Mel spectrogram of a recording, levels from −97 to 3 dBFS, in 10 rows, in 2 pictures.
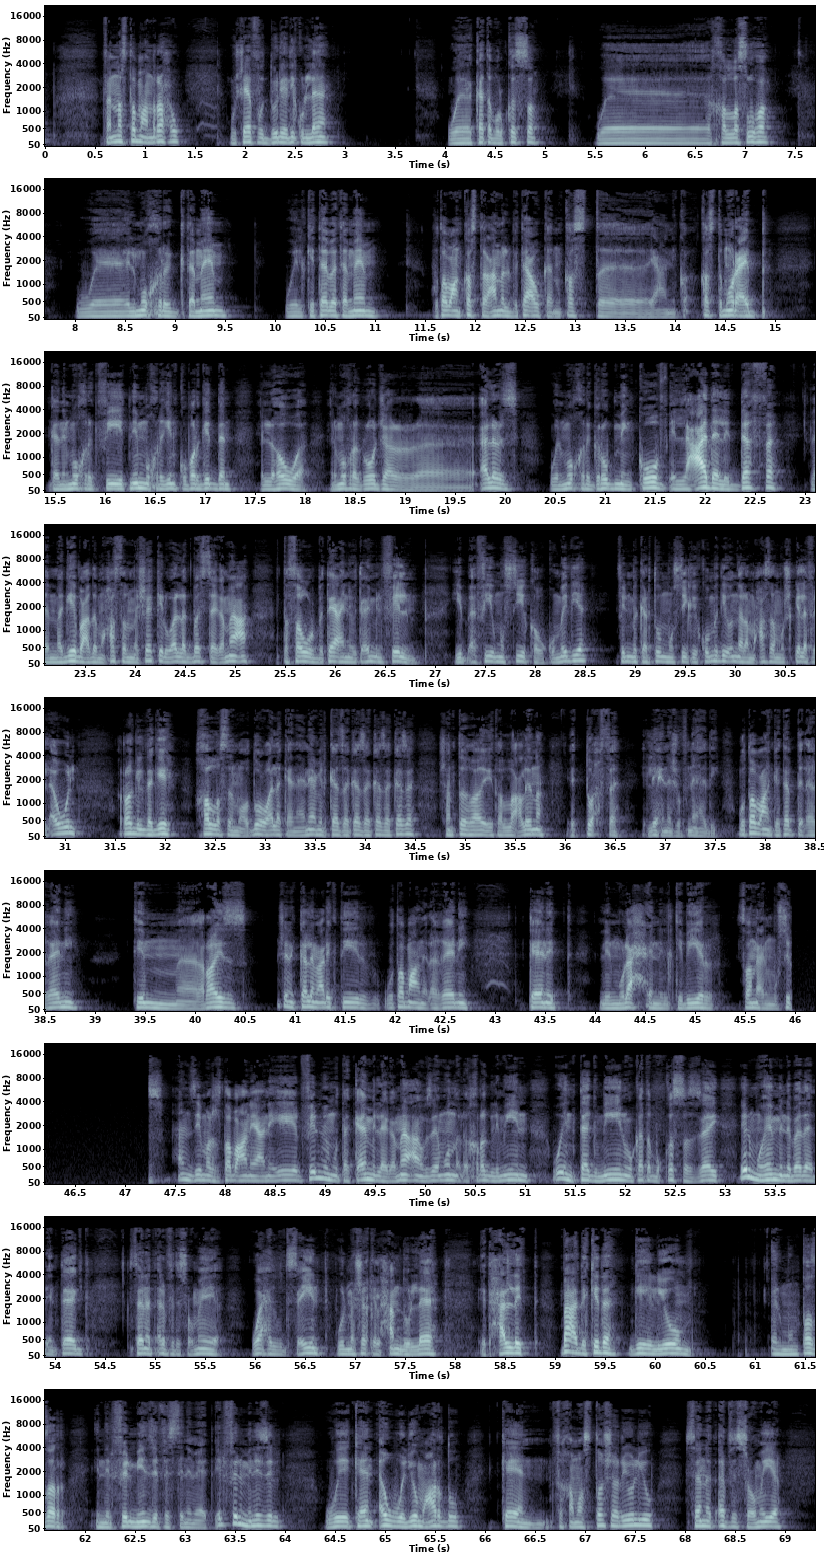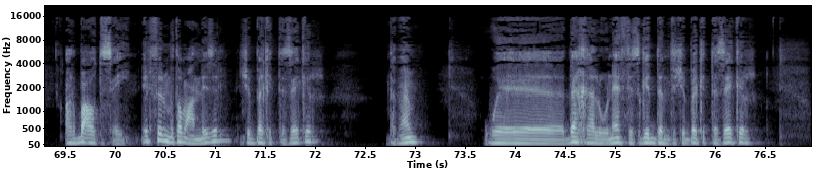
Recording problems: audio cutting out; at 46 s for 1.5 s

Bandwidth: 15.5 kHz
